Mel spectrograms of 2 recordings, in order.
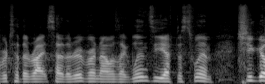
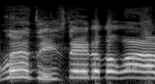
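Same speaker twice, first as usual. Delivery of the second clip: very high, slow, drawn-out yell; 13 semitones higher, 4 dB louder than usual. Retelling yelling instructions at her in the river from your inner tube: retelling yelled instructions. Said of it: "I was just yelling instructions at her".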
